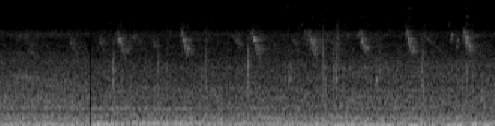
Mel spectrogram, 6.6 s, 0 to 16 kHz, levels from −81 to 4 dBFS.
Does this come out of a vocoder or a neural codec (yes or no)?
no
